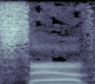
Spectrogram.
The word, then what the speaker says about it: salve: This card is probably the most mispronounced card in Alpha, because for those of you who aren't noticing it, the word salve has a silent L. It's pronounced without the L.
